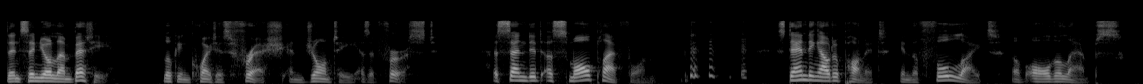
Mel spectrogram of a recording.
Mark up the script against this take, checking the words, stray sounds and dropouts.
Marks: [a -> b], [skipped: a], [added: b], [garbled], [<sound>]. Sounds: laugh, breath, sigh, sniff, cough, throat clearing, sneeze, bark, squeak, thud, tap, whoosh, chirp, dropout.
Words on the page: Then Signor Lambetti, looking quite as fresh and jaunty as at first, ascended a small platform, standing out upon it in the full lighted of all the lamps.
Then Signor Lambetti, looking quite as fresh and jaunty as at first, ascended a small platform, [laugh] standing out upon it in the full [lighted -> light] of all the lamps.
